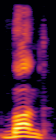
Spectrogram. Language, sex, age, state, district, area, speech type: Kashmiri, female, 60+, Jammu and Kashmir, Anantnag, rural, read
